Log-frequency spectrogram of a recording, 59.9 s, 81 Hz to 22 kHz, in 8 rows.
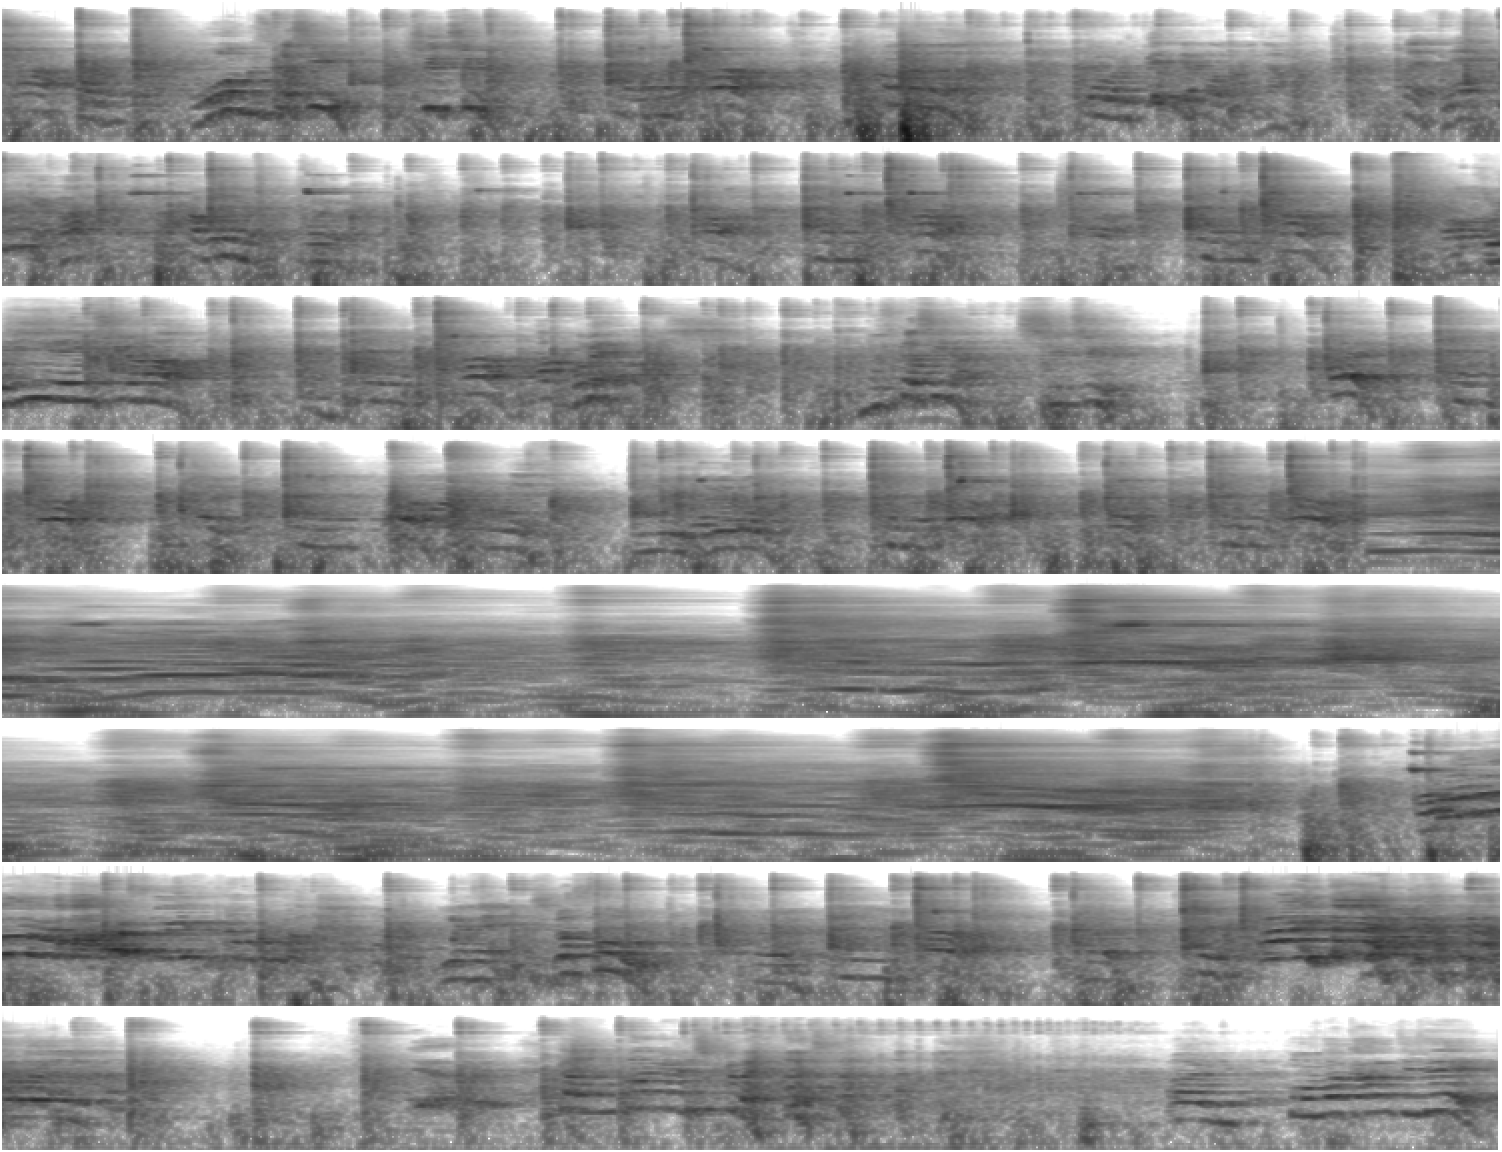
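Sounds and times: ball bouncing on table: 0.0s - 14.7s, 15.3s - 29.3s, 43.9s - 51.3s, 56.7s - 58.2s
table tennis ball hitting bats: 0.0s - 29.6s, 39.7s - 58.7s.

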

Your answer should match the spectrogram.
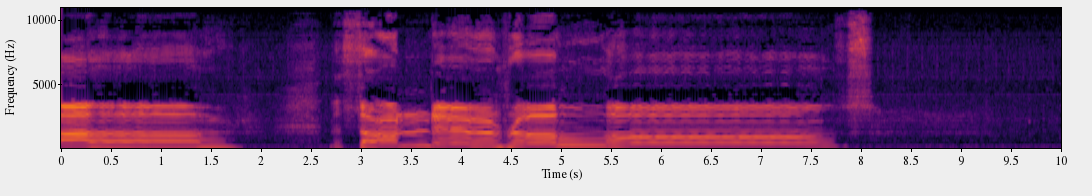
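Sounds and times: man singing unaccompanied: 0.0s - 1.9s, 2.7s - 8.2s.

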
